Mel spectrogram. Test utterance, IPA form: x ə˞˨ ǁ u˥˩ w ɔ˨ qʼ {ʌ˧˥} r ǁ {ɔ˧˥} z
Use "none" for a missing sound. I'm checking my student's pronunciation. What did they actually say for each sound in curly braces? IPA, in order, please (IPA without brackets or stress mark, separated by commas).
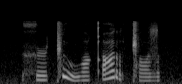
ɔ˧˥, ɔ˨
